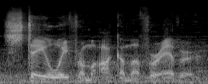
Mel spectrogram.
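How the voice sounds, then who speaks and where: Low-voiced commanding guard. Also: male voice, moderate pace, vocal fry. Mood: threatening. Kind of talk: dramatic video game acting. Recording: music behind the voice.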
